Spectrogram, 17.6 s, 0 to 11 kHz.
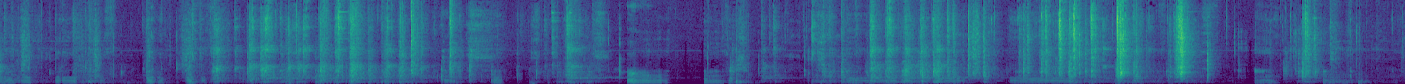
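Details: Two Corgis, an 8-week-old pup and a 6-month-old female, playing indoors in a small room: low harmonic growls and grumbles come in uneven bursts, mixed with scuffling, clicking paws and brief whimpers.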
